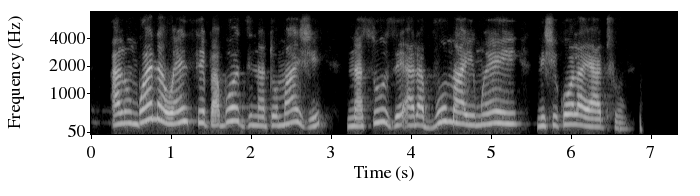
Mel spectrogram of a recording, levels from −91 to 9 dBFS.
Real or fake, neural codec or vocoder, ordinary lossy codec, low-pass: real; none; Opus, 16 kbps; 7.2 kHz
